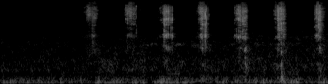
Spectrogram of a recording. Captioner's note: trowel scraping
